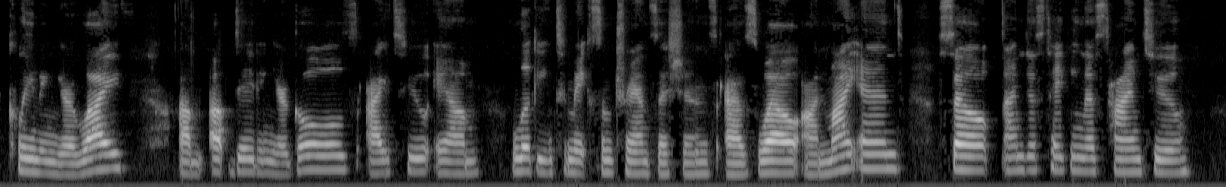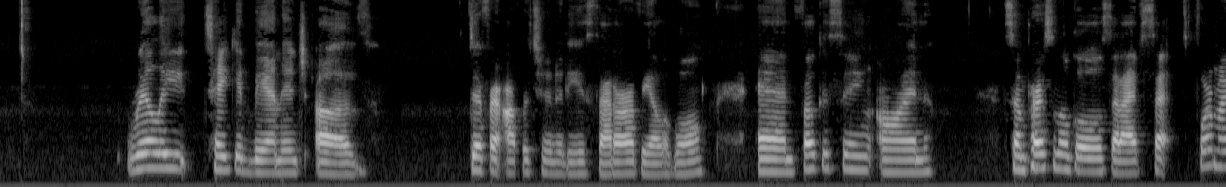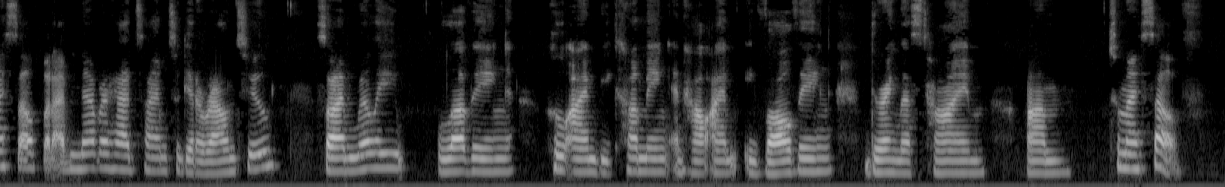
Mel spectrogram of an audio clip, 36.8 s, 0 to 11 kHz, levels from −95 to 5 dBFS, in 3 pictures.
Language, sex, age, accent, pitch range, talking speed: English, female, 20-39, American, 175-210 Hz, 120 wpm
